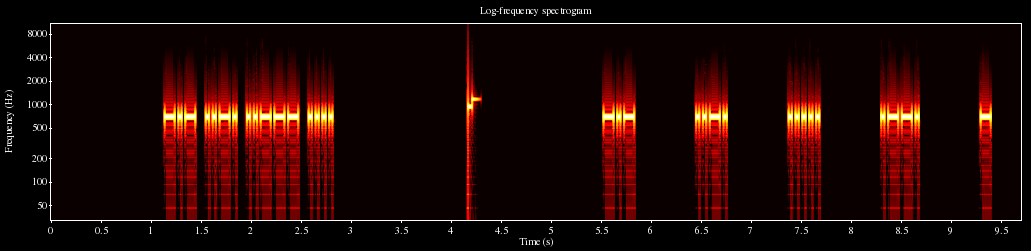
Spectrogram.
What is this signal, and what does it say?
Morse code, heard as a keyed tone, about 36 wpm, spaced as for 17 wpm, 700 Hz. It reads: KF2H KF5PT
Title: USA Call Signs - 6x Character Spacing - 35wpm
